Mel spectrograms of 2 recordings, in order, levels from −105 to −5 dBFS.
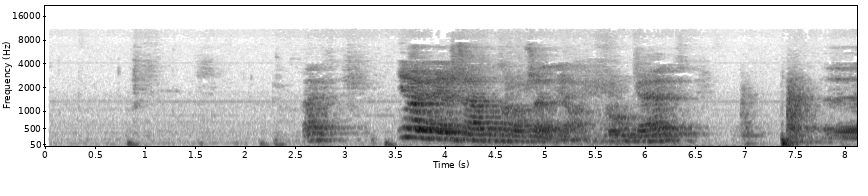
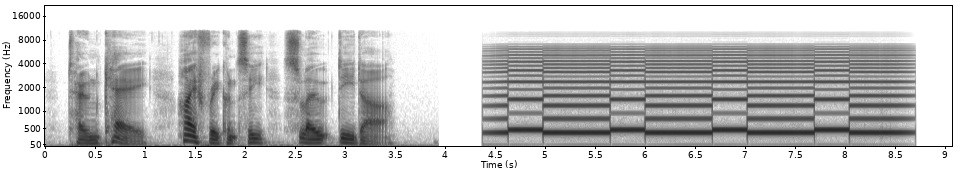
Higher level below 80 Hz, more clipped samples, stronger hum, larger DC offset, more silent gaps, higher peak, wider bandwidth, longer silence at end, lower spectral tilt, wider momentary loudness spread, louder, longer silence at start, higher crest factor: first, -44 dBFS vs -52 dBFS; neither; neither; neither; second, none vs 3.93-4.37 s; about the same, -4 dBFS vs -6 dBFS; about the same, 10.5 kHz vs 11 kHz; second, 0 s vs 0.4 s; first, -7 dB/octave vs -4.5 dB/octave; first, 26 LU vs 9 LU; about the same, -25 LUFS vs -25 LUFS; first, 0.8 s vs 0.25 s; about the same, 22 dB vs 20 dB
